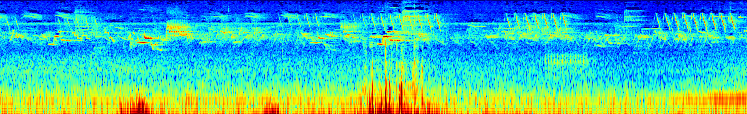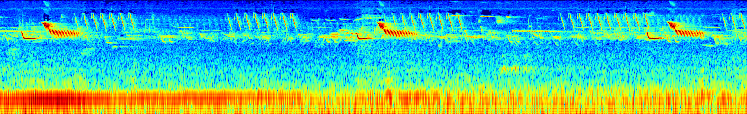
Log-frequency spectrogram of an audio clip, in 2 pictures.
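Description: Shrike calling: bursts of fast, dry ticking chatter every two to three seconds, with short rising and falling chirps between them. A single thump about eight seconds in, and a faint low hum through the middle.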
